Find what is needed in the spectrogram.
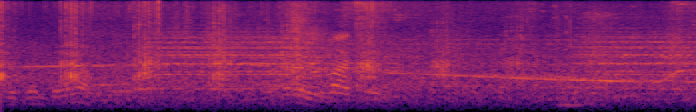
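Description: Faint background voices, with a thin steady tone and a second thin tone that slowly falls in pitch over the last second and a half, bending upward at the end.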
